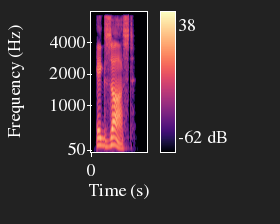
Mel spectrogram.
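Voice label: "exhaust", English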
